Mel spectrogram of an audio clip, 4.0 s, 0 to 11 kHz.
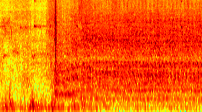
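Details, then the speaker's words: Ford F-150 sitting ten years, on jumper cables with starting spray: a few uneven cranking chuffs, then it catches with a rough, faint running note; engine fires briefly but will not keep running. "it did sound good so it's um the best it has we've had some fire out of it I think we're pretty close"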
